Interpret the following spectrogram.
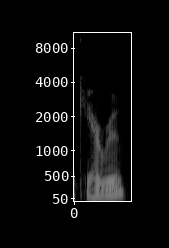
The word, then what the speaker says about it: Carreyrou: I believe his name is John Carreyrou. Carrer. It looks like Carrera, but it's Carreyrou.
